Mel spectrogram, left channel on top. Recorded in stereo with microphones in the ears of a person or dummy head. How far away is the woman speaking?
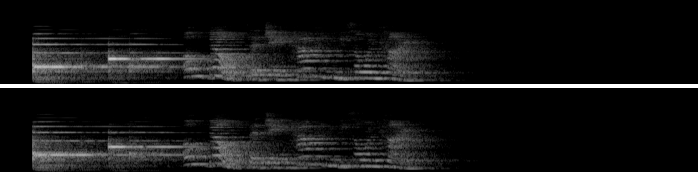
About 1.8 m.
